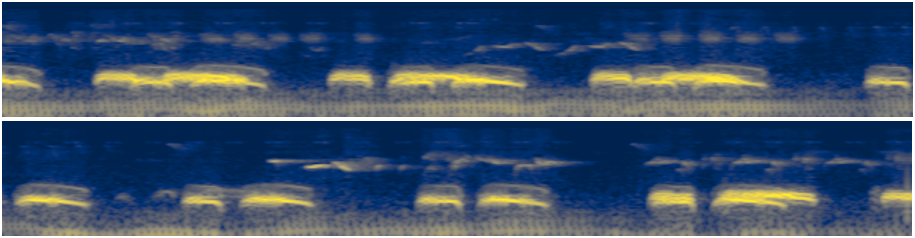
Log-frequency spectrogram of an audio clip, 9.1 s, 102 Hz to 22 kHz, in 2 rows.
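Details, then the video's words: Spotted dove from Ca Mau, Vietnam, giving 'thổ 3 âm' three-note coos to attract wild doves. Deep paired coos repeat at an uneven pace, with high chirping of small birds scattered between phrases. "2 kèo thu phục bổi đồng và thổ 3 âm"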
